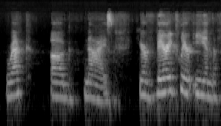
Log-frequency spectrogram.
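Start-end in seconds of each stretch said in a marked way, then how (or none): 0.1-1.9 Recognize very slowly as "rec-ug-nize"; syllable by syllable. Shown as a demonstration. Teacher repeats so pupils hear the schwa, syllable by syllable. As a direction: break Recognize into three slow syllables. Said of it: "Where do you hear it?".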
